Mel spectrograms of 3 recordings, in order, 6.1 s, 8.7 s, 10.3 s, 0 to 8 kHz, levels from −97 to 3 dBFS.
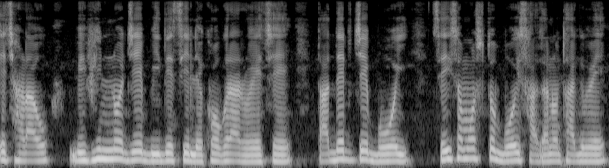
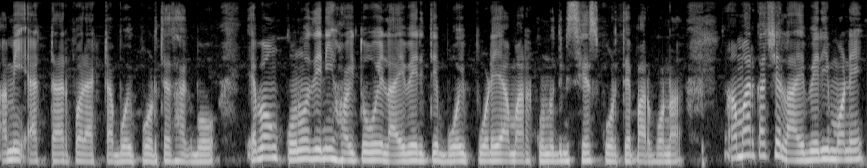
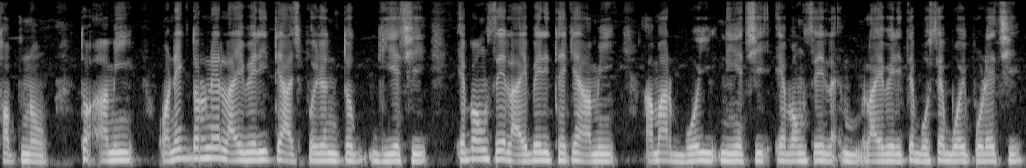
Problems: background sounds at intervals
